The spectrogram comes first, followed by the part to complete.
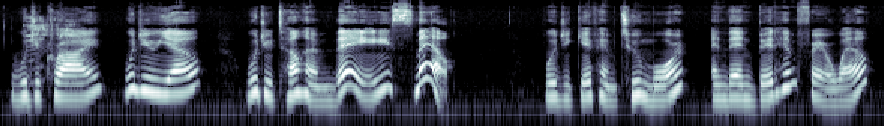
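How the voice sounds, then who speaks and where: A woman hosting a children's channel, reading a bedtime story aloud in a gentle, questioning way. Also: on the high side, dry recording. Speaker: storyteller host.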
